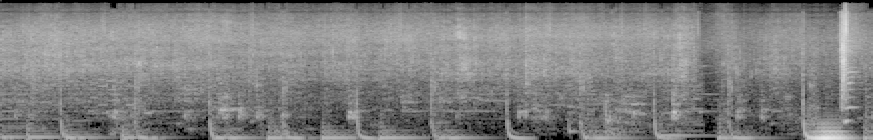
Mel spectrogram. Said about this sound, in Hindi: ये चिकन ऐड करके इसको हम थोड़ा सा फ्राई कर लेंगे इसमें।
